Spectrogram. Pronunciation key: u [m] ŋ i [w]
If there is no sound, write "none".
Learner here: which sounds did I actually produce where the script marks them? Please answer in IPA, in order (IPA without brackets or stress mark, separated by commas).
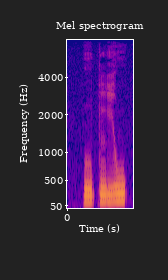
p, w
